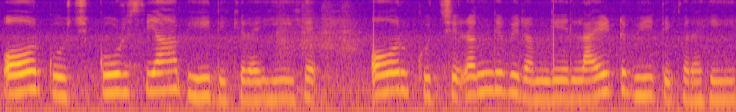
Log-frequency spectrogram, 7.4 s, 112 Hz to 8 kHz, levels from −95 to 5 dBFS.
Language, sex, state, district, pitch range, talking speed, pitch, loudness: Hindi, female, Madhya Pradesh, Dhar, 190-240 Hz, 120 wpm, 210 Hz, -19 LUFS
